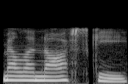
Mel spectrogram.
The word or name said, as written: Malinovsky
